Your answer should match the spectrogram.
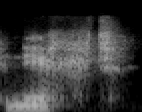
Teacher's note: So you would have had a K sound at the front. That GH in the middle is a kind of that guttural sound that English has lost over time.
